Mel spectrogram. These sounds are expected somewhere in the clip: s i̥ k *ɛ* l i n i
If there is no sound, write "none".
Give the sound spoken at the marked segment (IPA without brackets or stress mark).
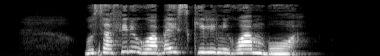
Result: i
